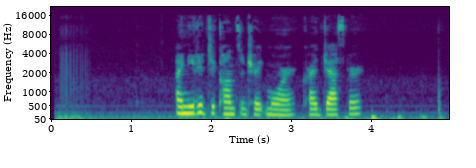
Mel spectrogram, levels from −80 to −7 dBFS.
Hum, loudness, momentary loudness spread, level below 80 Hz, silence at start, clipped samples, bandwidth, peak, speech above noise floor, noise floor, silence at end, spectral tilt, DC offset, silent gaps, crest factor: none; -17 LUFS; 24 LU; -36 dBFS; 0.05 s; under 0.1%; 16.5 kHz; -2 dBFS; 23 dB; -39 dBFS; 0.05 s; -5.5 dB/octave; under 0.1%; none; 18 dB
